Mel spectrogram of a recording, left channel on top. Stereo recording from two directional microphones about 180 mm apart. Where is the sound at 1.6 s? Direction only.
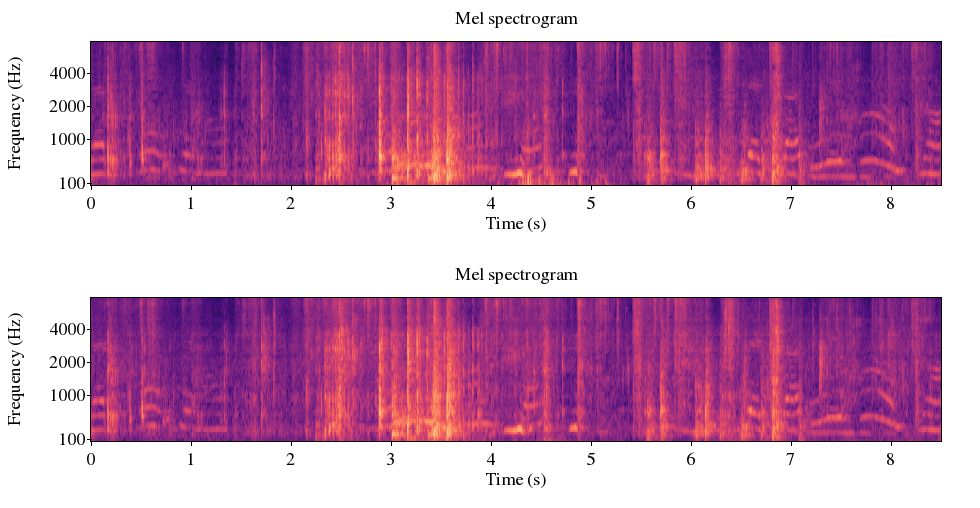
5° left (ahead or behind).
